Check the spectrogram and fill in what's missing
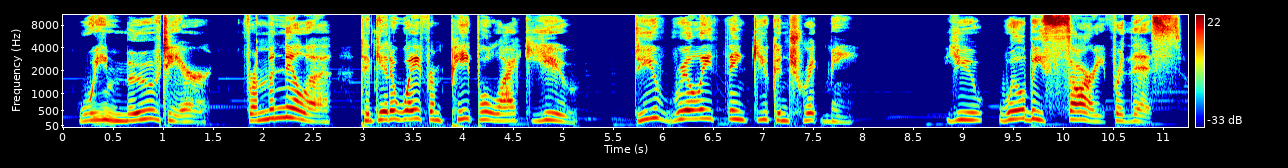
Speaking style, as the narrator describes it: She said in a low, growling voice

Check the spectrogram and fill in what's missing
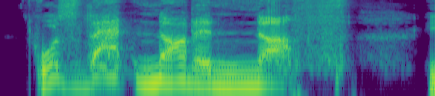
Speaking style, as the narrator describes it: he demanded fiercely

